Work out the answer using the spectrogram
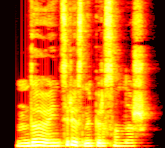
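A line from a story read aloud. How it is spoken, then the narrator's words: Drawled. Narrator (Russian): протянула я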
